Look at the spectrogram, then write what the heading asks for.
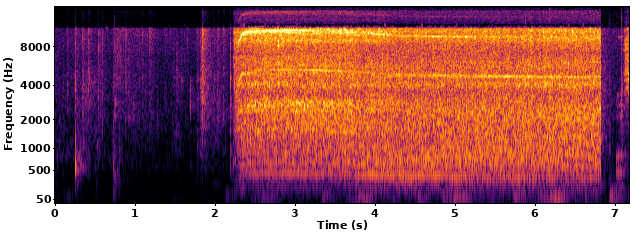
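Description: A blender roars steadily for several seconds while pureeing Turkish lentil soup, loud and close, after a couple of seconds of light kitchen clatter and a brief tail at the end.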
